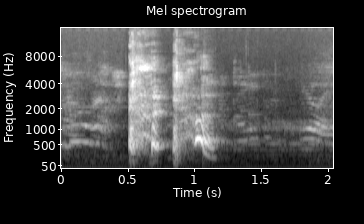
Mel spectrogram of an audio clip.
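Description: A woman coughing twice in quick succession, a cough from a cold she is sick with.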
